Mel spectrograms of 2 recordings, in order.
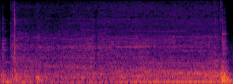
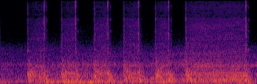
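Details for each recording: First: Window regulator, repaired guide glued, window weight on, some grease removed from runners: three-second motor hum as glass travels with faint dry rubbing from the regulator runners, which need grease. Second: Window regulator after regluing the guide with Gorilla Glue and greasing the runners: short bursts of steady motor hum as the glass runs up and down, smooth with no grinding or binding; window working properly.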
